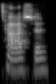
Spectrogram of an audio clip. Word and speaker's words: Tashia: to S it throws people off it's just Tasha oh but I mostly say Dr for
